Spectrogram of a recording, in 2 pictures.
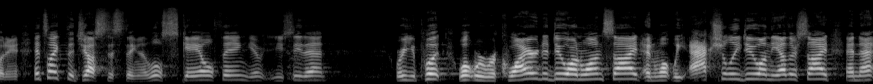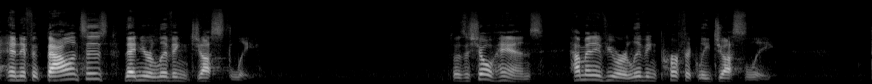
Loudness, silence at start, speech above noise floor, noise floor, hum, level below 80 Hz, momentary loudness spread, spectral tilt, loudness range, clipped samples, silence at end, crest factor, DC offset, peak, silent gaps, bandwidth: -22 LUFS; 0 s; 48 dB; -71 dBFS; none; -86 dBFS; 16 LU; -1.5 dB/octave; 12 LU; under 0.1%; 1.1 s; 22 dB; under 0.1%; -2 dBFS; none; 15 kHz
